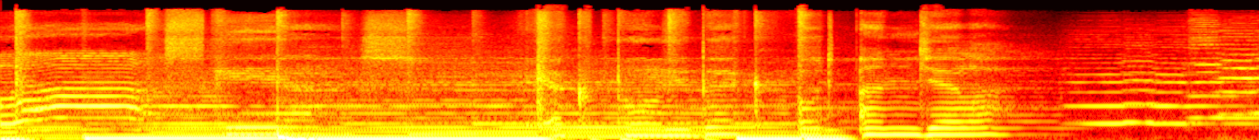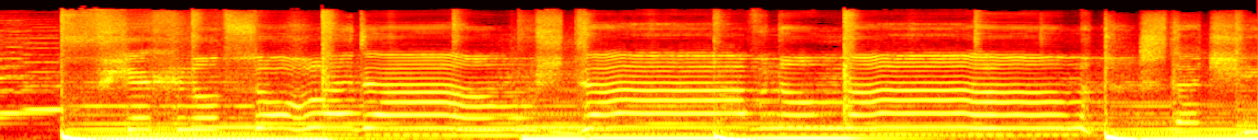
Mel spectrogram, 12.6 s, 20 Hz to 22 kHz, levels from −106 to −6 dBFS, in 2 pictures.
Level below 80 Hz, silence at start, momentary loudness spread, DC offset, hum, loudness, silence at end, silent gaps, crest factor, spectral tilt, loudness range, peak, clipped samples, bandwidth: -16 dBFS; 0 s; 10 LU; under 0.1%; none; -15 LUFS; 0 s; none; 12 dB; -5 dB/octave; 4 LU; -2 dBFS; under 0.1%; 17.5 kHz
